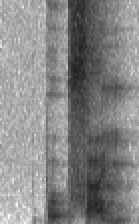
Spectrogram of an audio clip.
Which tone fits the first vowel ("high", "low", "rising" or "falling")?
low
